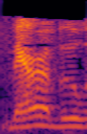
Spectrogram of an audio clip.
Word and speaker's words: Baraboo: Baraboo, Wisconsin. – I mean, I don't know. How's it spelled? – B-A-R-B-A-O-O. Baraboo. – Baraboo. Yeah. I would say with my 12th grade education, yes, Baraboo.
